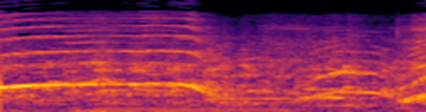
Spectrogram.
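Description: A high-pitched squeal or shout from one person, held for about a second at the start and then dropping away, over the excited chatter of a party crowd.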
